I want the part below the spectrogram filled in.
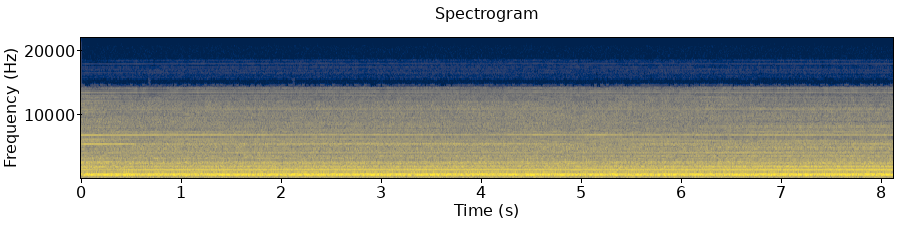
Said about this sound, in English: When we heat that with our heat tool,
